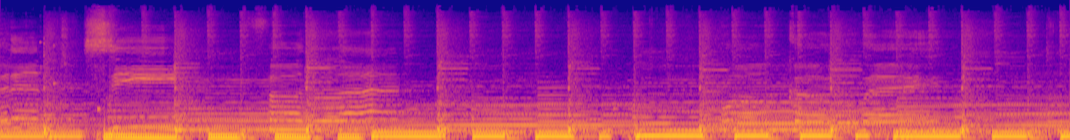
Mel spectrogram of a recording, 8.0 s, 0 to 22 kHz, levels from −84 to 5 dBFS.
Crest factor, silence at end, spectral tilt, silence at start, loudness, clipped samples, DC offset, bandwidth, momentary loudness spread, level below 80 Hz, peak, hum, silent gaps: 14 dB; 0 s; -7 dB/octave; 0 s; -17 LUFS; under 0.1%; under 0.1%; 16.5 kHz; 3 LU; -20 dBFS; -2 dBFS; none; none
